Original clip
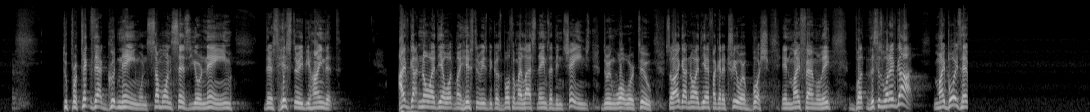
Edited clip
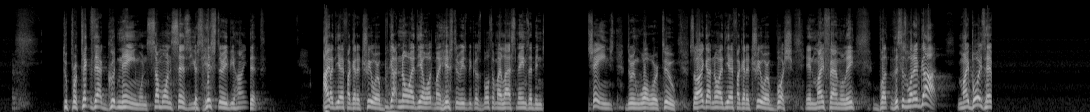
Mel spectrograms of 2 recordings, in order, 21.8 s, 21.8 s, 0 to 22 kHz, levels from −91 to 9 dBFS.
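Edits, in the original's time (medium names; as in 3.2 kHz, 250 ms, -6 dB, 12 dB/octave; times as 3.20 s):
3.91–5.42 s: delete
6.05–6.51 s: studio fade out
9.70–10.35 s: gain -3.5 dB
11.29 s: insert silence 0.89 s
13.91–15.01 s: copy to 8.11 s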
